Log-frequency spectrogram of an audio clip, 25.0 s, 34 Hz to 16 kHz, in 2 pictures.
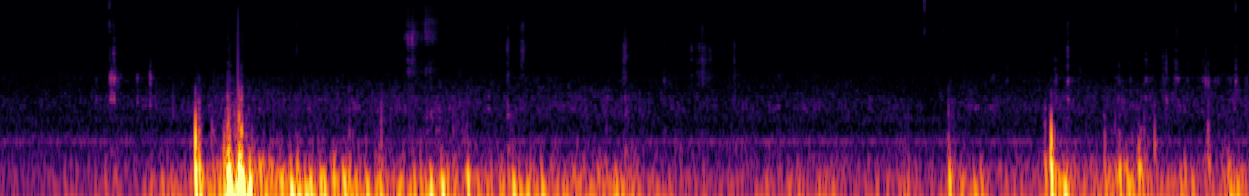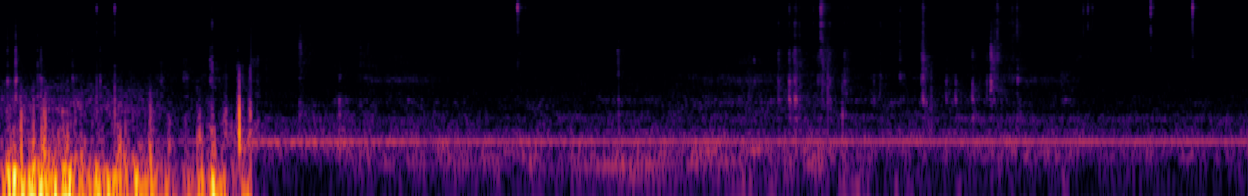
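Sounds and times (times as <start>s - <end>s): steady low hum: 0.0s - 24.9s
low rumbling handling noise: 0.6s - 15.1s
small parts clicking and knocking: 4.0s - 15.1s, 19.8s - 24.6s.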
